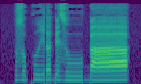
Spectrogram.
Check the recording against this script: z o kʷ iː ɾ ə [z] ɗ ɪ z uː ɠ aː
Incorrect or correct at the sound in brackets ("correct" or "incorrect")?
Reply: incorrect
